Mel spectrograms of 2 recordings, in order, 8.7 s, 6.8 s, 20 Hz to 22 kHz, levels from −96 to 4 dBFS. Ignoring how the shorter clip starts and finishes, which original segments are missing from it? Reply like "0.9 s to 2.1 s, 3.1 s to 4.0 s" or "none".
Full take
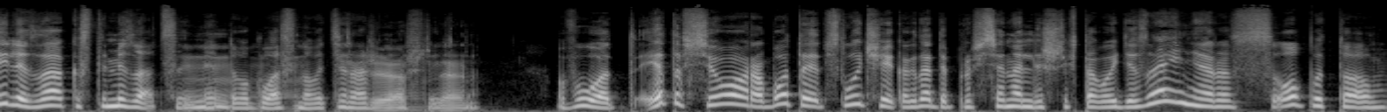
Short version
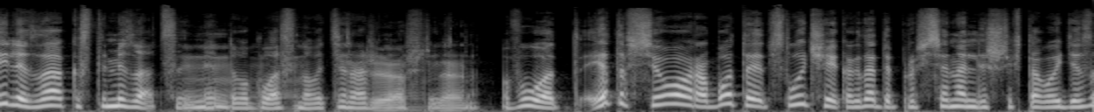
3.1 s to 3.4 s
